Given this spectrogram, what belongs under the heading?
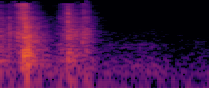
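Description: A deck of tarot cards is shuffled in two quick riffling bursts, close and crisp, then quiet room tone.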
